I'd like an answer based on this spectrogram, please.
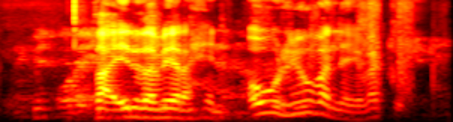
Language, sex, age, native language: Icelandic, male, 15, Icelandic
